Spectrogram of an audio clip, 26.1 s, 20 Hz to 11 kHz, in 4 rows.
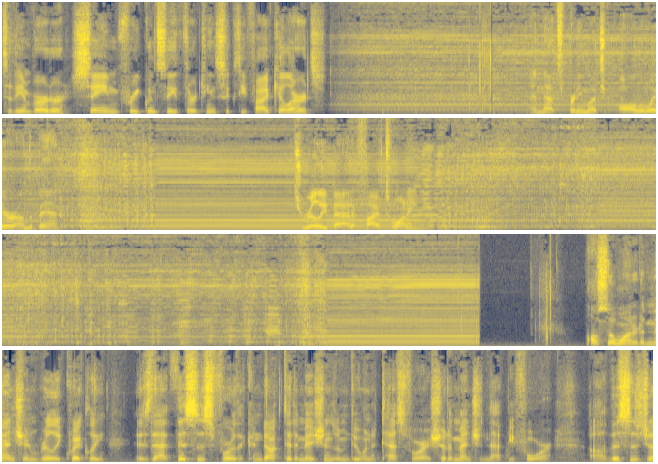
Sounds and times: Speech: 0.0 - 3.3, 5.3 - 7.2, 9.4 - 10.9, 18.9 - 26.1
Electric shaver, electric razor: 3.3 - 17.9.

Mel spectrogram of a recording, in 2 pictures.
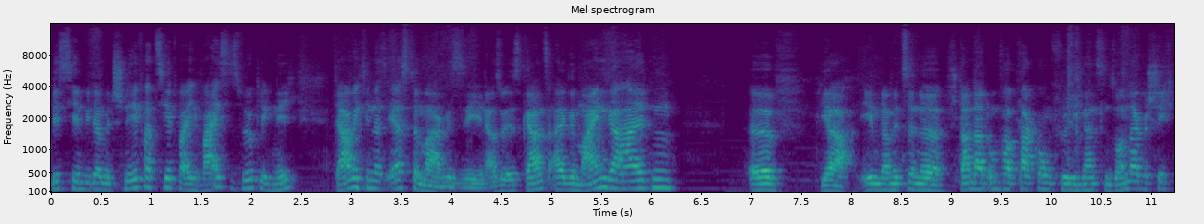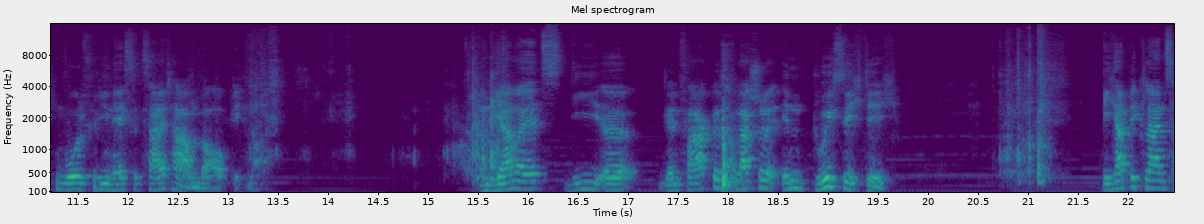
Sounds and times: Speech: 0.0 - 6.2, 7.0 - 13.4, 15.4 - 19.7, 21.8 - 22.4.

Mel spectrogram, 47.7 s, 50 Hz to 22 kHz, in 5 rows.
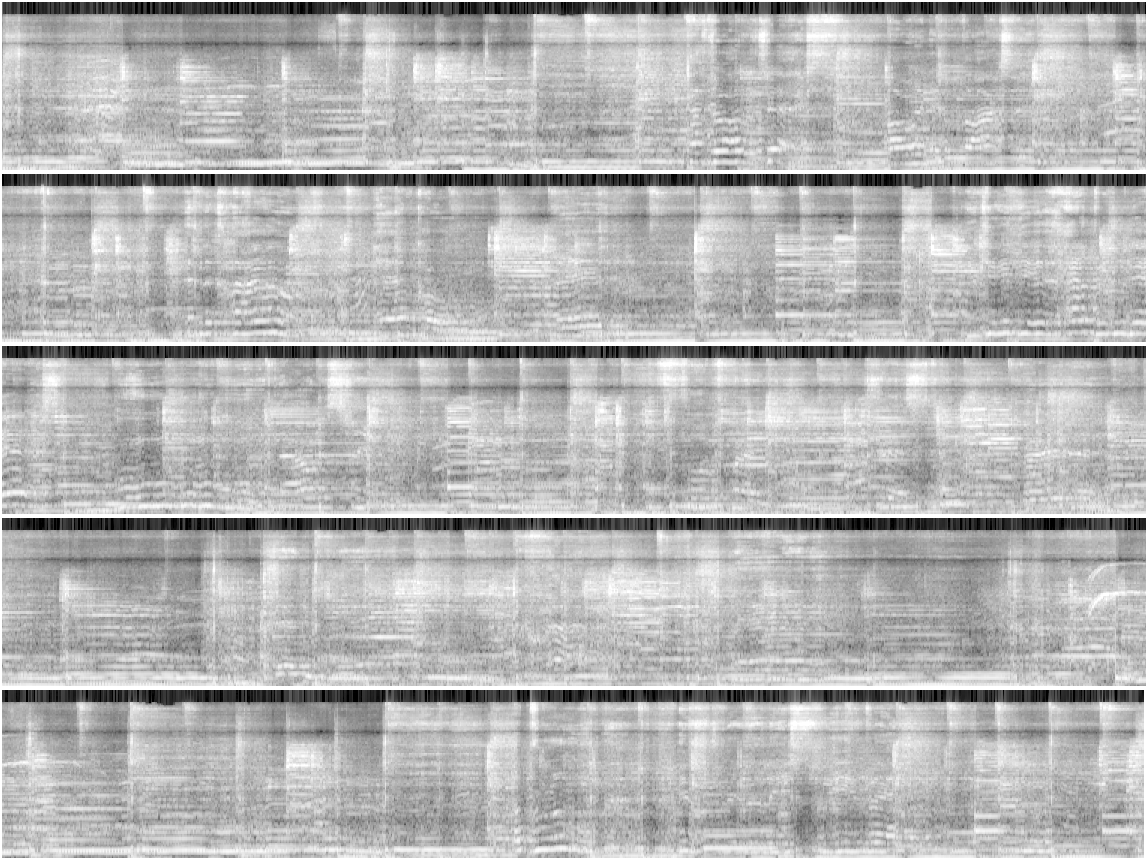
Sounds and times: Music: 0.0 - 47.6.

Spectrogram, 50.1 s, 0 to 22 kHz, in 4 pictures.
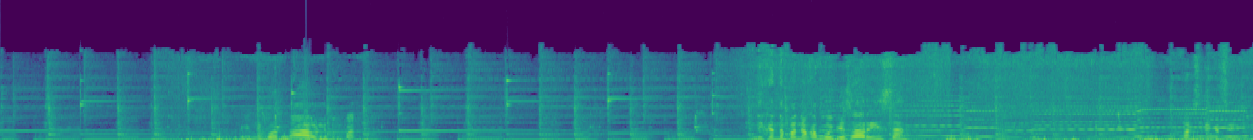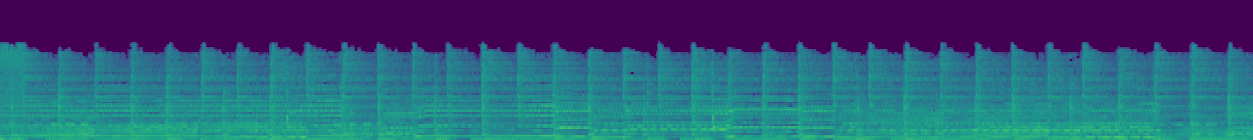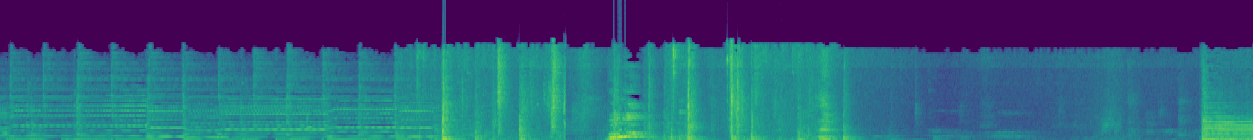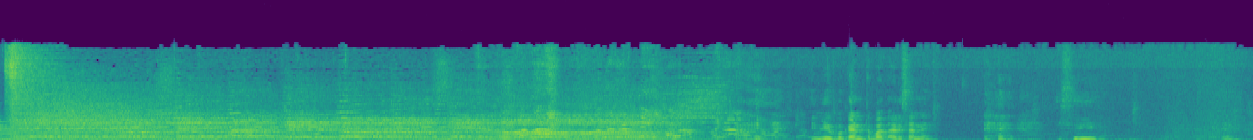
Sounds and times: Music: 0.0 - 30.7, 37.1 - 45.4
Run: 29.3 - 30.8.

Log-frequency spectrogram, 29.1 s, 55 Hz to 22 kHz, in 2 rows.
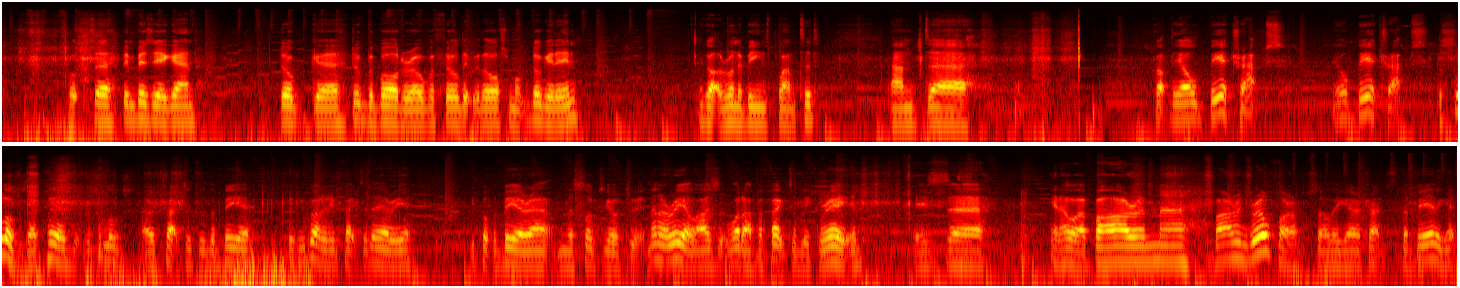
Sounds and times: Music: 0.0 - 29.1
Speech: 0.6 - 2.0, 2.8 - 5.8, 7.0 - 8.2, 8.9 - 9.8, 11.5 - 24.4, 25.0 - 29.1.

